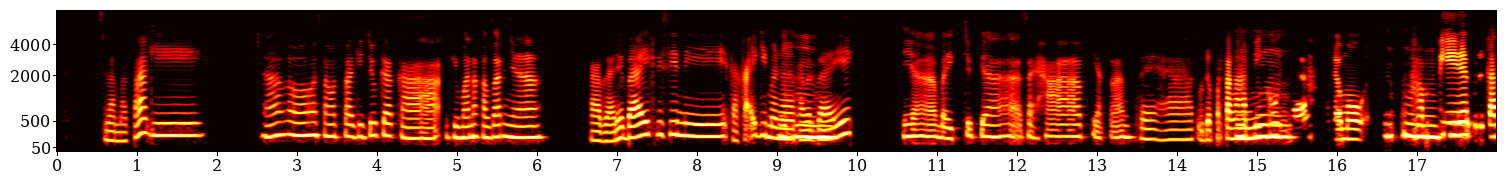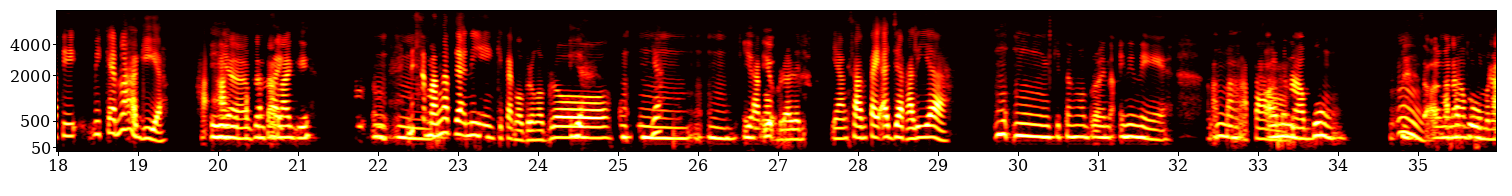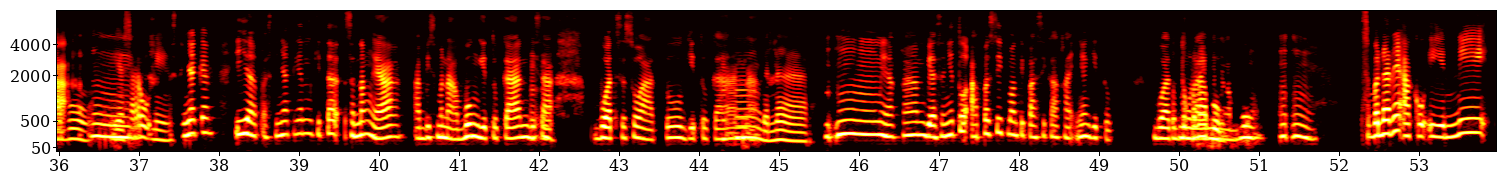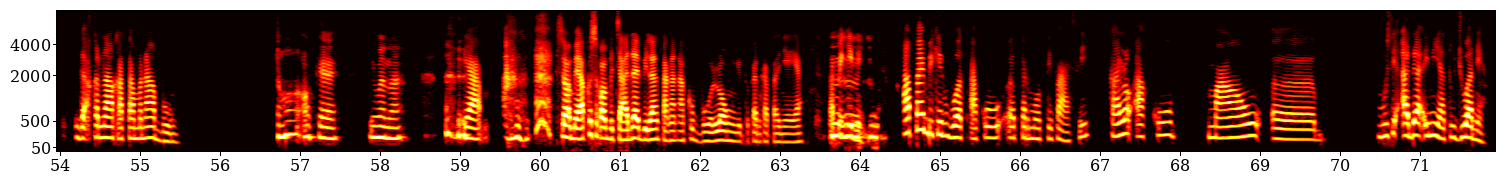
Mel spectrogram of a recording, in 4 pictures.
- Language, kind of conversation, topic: Indonesian, unstructured, Pernahkah kamu merasa senang setelah berhasil menabung untuk membeli sesuatu?
- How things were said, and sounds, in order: other background noise; in English: "weekend"; chuckle; tapping; chuckle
